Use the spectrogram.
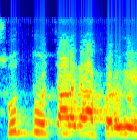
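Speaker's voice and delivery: ordinary delivery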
